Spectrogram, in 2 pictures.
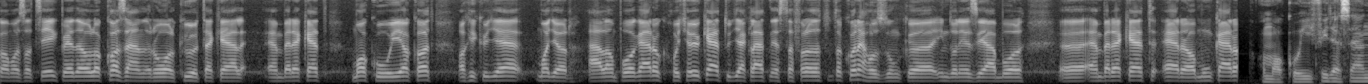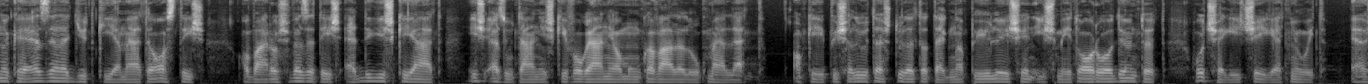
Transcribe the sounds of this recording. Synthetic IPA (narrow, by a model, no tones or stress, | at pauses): ɒlmɒzɒt̪seːɡ̚peːld̪aːulɒkɒzaːnroːlkylt̪ɛkɛl | ɛmbɛɾɛkɛt̪ | mɒkoːiɒkɒt̪ɒkikuɟɛmɒɟɒraːlːɒmpo̞lɡaːɾo̞kho̞chɒøːkɛlt̪uɟːaːklaːt̪niɛst̪ɒfɛlɒd̪ɒt̪ot̪ɒkːornɛɦo̞zːuŋkind̪o̞neːzijaːboːlɛ̰mbɛɾɛkɛt̪ɛrːɛɒmuŋkaːɾɒ | ɒmɒkoifid̪ɛsɛlnø̞kɛɛzːɛlɛɟːyt̪kiɛmɛlt̪ɛɒst̪iʃ | ɒvaːɾo̞ʃʋɛzɛt̪eːʃɛd̪ːiɡiʃkiaːlt̪eːʃɛzut̪aːniʃkifo̞ɡaːlniɒmuŋkɒvaːlːɒloːkmɛlːɛt̪ː | ɒkeːpʋiʃɛløːt̪ɛʃt̪ylɛt̪ɒt̪ɛɡnɒpiyleːʃeːnʔiʃmeːt̪ɒrːoːld̪ø̞nt̪øt̪ːho̞cʃɛɡiːt͡ʃːeːɡɛt̪ɲuːjt̪ | ɛ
